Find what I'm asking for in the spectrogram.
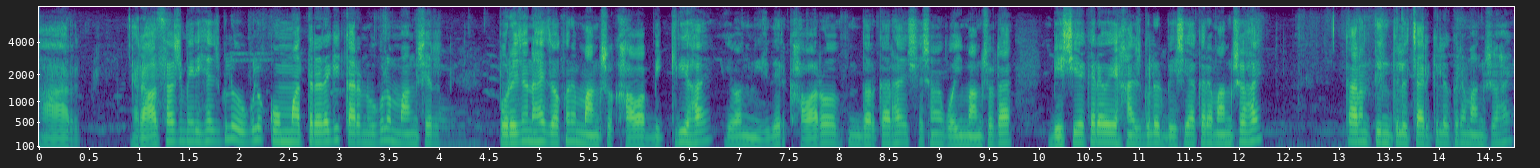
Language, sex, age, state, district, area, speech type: Bengali, male, 60+, West Bengal, Birbhum, urban, spontaneous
